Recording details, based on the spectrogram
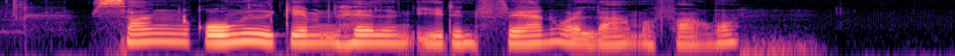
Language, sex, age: Danish, female, 40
